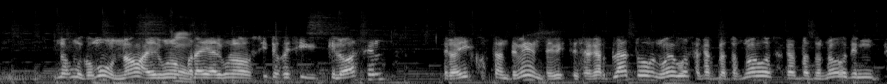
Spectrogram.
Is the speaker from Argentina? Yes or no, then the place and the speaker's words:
yes; Argentina; El apellido es de origen italiano, pero italiano. Soy argentino.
